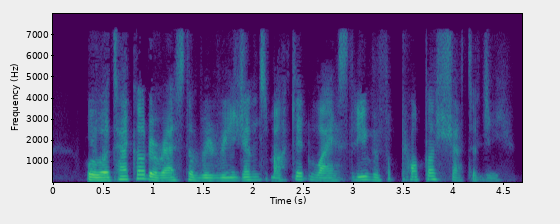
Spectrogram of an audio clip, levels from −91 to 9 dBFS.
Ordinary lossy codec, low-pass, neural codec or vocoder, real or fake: MP3, 48 kbps; 7.2 kHz; codec, 16 kHz, 2 kbps, FreqCodec, smaller model; fake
